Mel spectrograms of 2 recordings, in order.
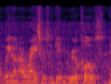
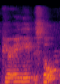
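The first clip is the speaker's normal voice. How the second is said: surprised question; 8 semitones higher than usual. Real, not acted.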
